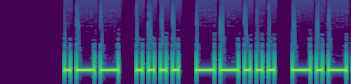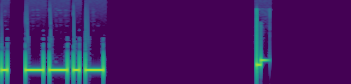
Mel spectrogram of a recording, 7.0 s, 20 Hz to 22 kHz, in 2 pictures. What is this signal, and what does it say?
Morse code, heard as a keyed tone, about 20 wpm, 700 Hz. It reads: WH7CQ
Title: USA Call Signs Repeated 2x 20wpm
